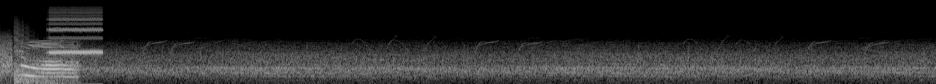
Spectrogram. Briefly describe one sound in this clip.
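A large crowd cheers and murmurs steadily in a stadium.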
